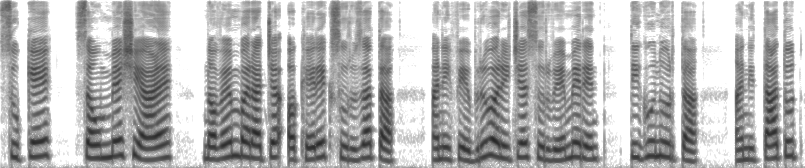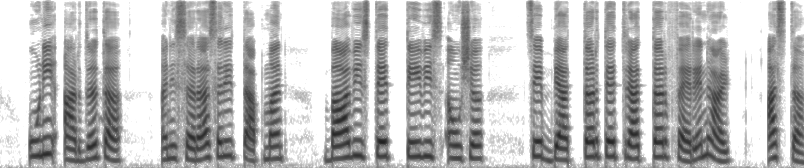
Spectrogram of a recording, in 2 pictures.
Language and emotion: Goan Konkani, neutral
